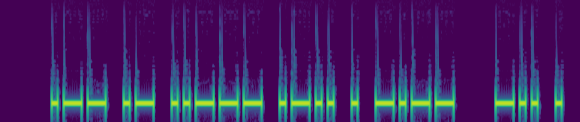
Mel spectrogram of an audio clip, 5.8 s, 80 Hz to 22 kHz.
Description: Morse code, heard as a keyed tone, about 21 wpm, 700 Hz. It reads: WA2LEY DE
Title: USA Callsign DE Callsign 20wpm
